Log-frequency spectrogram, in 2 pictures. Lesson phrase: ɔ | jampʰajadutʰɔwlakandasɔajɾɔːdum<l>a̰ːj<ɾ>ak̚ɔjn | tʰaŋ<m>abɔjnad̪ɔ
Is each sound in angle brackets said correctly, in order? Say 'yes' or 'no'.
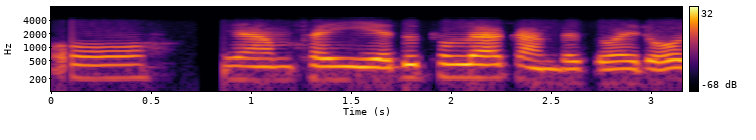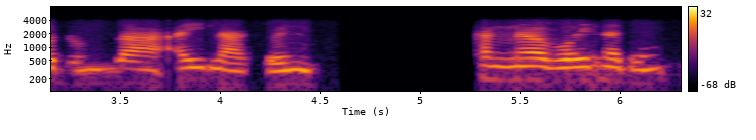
yes, no, no

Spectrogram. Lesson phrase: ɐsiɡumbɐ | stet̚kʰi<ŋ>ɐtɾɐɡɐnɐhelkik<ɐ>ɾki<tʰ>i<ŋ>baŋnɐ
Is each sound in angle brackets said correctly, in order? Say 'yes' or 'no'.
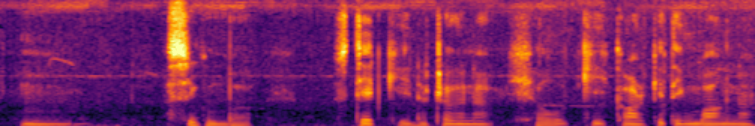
no, no, no, yes

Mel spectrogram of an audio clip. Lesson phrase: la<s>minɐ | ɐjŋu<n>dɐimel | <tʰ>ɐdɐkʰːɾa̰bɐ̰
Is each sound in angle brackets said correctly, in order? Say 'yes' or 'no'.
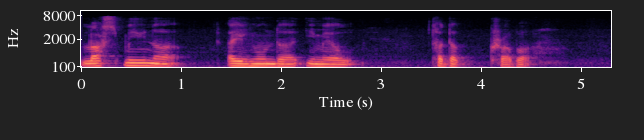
yes, yes, yes

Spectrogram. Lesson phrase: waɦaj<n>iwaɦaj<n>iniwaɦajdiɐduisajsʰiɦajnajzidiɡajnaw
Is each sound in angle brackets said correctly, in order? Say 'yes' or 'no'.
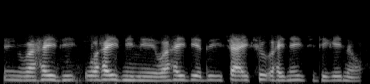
no, yes

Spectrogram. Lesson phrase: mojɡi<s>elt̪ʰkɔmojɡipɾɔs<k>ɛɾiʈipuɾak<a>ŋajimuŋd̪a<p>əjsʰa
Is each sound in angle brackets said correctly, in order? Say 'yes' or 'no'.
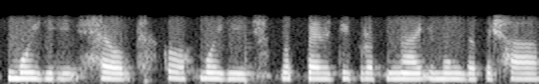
no, no, no, yes

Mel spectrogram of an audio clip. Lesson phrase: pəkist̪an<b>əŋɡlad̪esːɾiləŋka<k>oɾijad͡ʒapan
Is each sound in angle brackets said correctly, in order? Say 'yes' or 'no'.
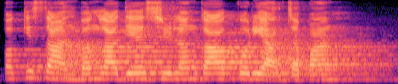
yes, yes

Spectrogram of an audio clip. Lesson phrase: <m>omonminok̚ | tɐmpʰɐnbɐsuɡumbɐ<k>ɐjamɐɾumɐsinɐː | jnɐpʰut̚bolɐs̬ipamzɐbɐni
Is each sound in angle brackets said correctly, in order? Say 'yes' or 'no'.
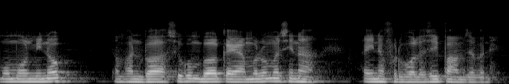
yes, yes

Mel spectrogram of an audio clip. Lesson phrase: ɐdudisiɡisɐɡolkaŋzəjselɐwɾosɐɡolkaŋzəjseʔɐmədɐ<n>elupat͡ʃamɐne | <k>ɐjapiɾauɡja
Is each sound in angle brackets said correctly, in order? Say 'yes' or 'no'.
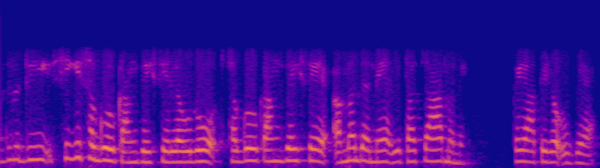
yes, yes

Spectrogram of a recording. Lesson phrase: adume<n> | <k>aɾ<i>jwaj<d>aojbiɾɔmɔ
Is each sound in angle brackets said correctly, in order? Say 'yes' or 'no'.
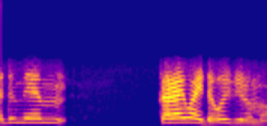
no, yes, no, yes

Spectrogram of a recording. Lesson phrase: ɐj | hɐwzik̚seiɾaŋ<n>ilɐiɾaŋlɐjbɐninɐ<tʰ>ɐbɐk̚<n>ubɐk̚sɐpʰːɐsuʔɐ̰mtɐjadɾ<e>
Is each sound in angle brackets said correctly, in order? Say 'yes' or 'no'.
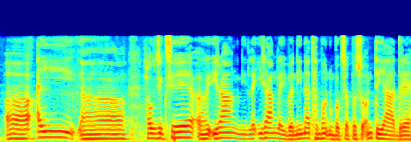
yes, yes, yes, yes

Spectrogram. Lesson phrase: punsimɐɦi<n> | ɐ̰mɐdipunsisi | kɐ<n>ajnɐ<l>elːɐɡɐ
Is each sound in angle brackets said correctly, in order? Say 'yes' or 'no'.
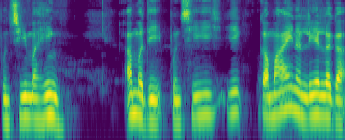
no, no, yes

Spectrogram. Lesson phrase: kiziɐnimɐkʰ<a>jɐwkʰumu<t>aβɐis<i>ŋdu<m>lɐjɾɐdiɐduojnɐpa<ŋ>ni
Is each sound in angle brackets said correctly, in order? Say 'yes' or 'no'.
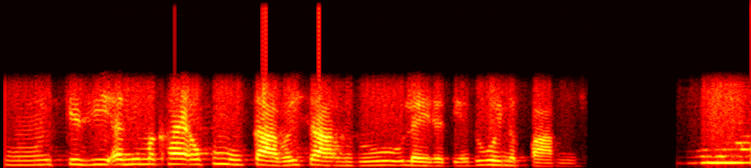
yes, yes, no, no, no

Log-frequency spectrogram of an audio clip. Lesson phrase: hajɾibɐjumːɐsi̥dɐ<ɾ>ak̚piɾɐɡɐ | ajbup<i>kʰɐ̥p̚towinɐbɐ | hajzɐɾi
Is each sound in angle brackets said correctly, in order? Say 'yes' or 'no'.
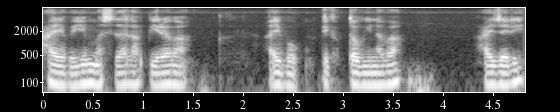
no, yes

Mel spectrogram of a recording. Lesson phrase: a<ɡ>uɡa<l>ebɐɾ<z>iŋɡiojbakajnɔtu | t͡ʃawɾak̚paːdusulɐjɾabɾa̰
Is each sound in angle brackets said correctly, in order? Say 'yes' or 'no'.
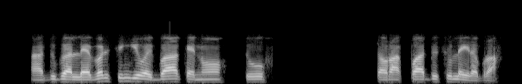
no, yes, no

